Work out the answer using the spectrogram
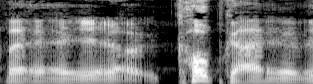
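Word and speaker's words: Koepka: Tiger Woods tied, not at its second, with Kepka, whatever, at 11 under. The name is just one of those things I messed up. Kopka is actually how it's pronounced.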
